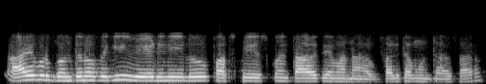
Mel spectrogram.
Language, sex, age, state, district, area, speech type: Telugu, male, 18-30, Andhra Pradesh, Nellore, urban, conversation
